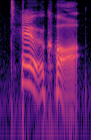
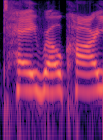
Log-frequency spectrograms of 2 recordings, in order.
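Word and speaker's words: Terokkar: Thank you, that's a little bit better. Terrakar. Not Terokar. You guys don't want me to say Terokar? Terrakar.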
